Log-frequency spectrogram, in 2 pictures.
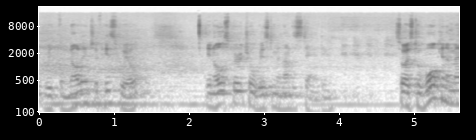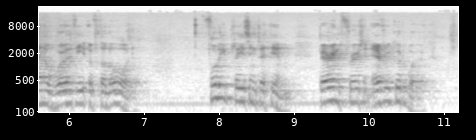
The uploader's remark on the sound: This sermon was preached on the 31st of December 2023 at all services of Helensburgh and Stanwell Park Anglican Church.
